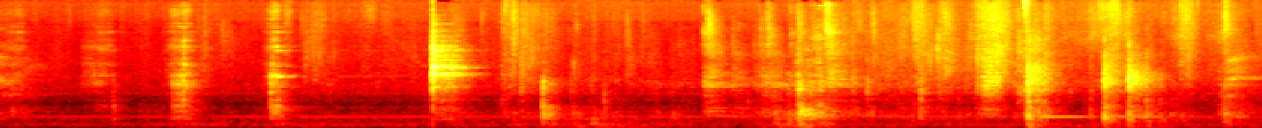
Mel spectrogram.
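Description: Metal clanks, clinks and knocks as a wire wheel's knock-off spinner is unscrewed and the wheel is worked off its splined hub. A few separate clanks, the loudest about three and a half seconds in, are followed after about six seconds by a busier run of knocks and rattles as the wheel comes off.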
